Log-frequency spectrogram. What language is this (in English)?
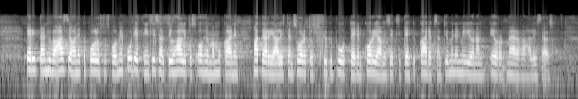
Finnish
